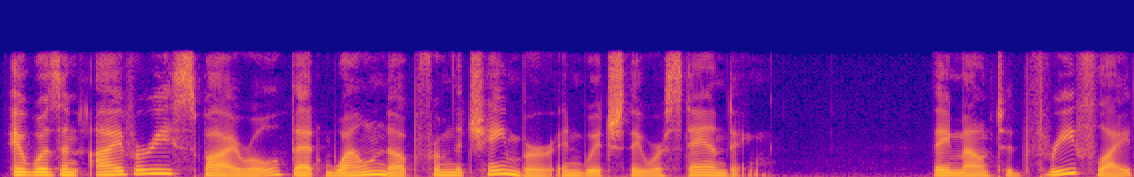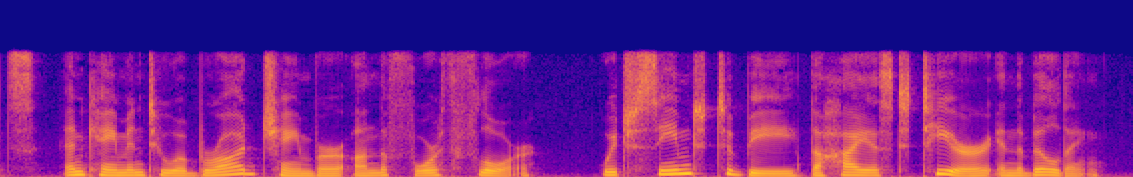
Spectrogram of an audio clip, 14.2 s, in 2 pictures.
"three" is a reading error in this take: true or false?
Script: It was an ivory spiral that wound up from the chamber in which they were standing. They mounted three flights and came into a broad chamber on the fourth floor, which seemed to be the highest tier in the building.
false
